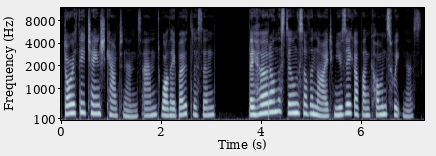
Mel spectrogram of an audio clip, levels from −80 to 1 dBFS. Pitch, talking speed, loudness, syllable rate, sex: 225 Hz, 165 wpm, -19 LUFS, 5.3 syllables/s, female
